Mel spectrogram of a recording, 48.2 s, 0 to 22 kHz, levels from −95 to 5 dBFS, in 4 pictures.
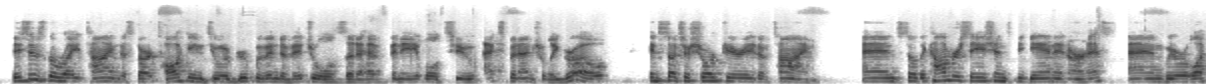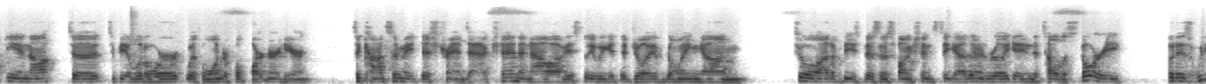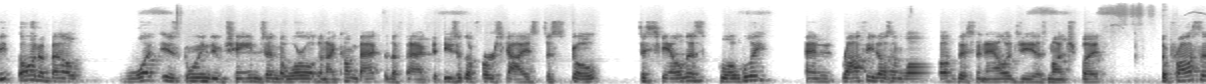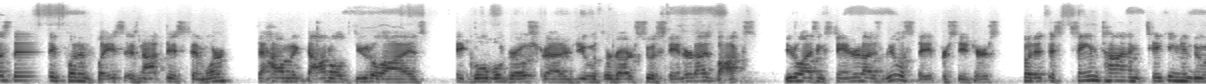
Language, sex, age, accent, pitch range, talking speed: English, male, 20-39, American, 135-165 Hz, 195 wpm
